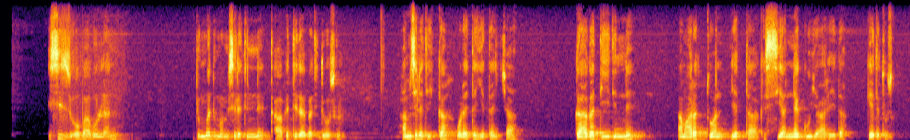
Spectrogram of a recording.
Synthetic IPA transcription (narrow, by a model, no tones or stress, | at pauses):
ʔɪsːɪzɔʔɔbaːbɔlːɐn | d̪̥ʊmːɐd̪ʊmːɐmɪsɪlɛt̪ɪnːɛt̪ʼa̰ːfɛt̪ːɪd̪ɐbɐt̪ɪ̥d̪ɛʔo̞ːsɔnɐ | hɐmɪsɪlɛt̪ɪkːɐwɔ̰lɐjt̪ːɐjɛt̪ːɐ̰nt͡ʃːaː | ɡ̥aːɡɐd̪iːd̪ɪnːɛ | ʔɐmaːɾɐt̪ːʊwɐnjɛt̪ːaːkɛsːɪjanːɛɡːʊjaɐ̰ɾʔe̞ːd̪ɐ | ɡ̥e̞ːt̪ɛt̪ːoːsɔ̥nɐ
